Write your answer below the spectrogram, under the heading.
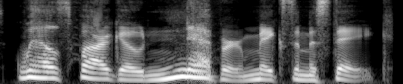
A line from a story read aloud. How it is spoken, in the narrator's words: she said in a condescending tone of voice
